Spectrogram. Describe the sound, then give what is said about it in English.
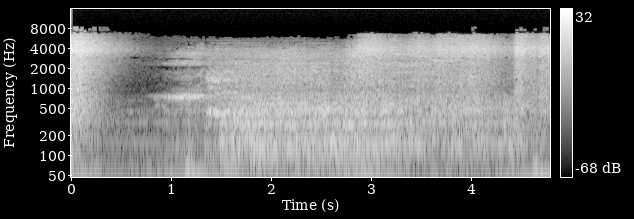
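A heavy truck engine rumbles in as the truck arrives at a blocked road, with a deep, steady roar that swells after a brief dip and then holds loud and constant, with a gritty hiss over the low growl. “Here comes the truck and the road's blocked good.”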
